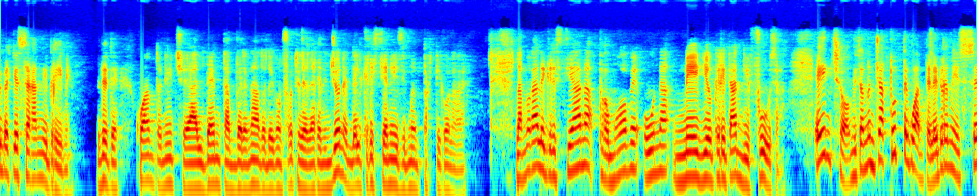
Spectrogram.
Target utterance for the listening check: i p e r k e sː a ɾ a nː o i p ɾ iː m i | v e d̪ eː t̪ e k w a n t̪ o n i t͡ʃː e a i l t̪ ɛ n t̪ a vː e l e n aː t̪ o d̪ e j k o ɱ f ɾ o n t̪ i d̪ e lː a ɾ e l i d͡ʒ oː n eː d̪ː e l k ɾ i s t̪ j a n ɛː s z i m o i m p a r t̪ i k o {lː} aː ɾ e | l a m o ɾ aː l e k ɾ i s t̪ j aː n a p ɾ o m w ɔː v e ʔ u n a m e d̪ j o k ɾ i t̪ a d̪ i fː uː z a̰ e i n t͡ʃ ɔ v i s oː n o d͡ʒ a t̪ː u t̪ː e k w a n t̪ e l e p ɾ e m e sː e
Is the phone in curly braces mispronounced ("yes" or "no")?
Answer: yes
